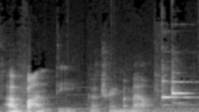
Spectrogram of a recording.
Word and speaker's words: avanti: labial proximate you know between the b and the v like there is in spanish but it's not avanti it's avanti i'm gonna train my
